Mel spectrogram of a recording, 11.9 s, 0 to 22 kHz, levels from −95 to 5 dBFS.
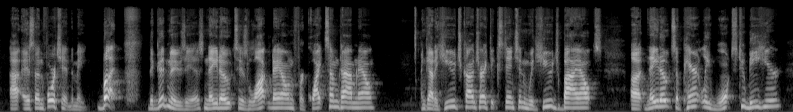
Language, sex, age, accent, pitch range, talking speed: English, male, 40-59, American, 150-195 Hz, 185 wpm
